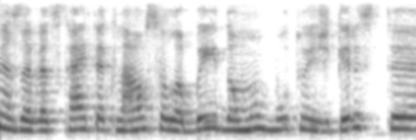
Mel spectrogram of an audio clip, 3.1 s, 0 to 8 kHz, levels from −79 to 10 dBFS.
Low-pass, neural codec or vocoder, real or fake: 7.2 kHz; none; real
